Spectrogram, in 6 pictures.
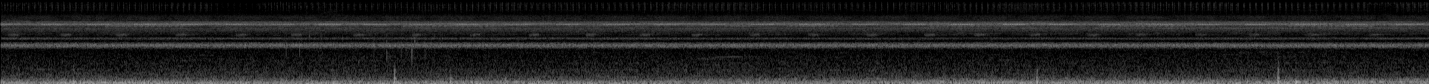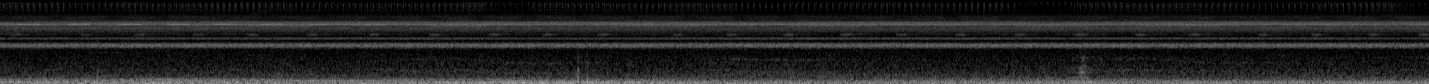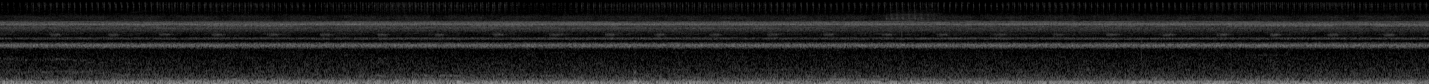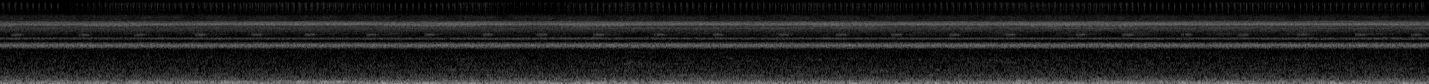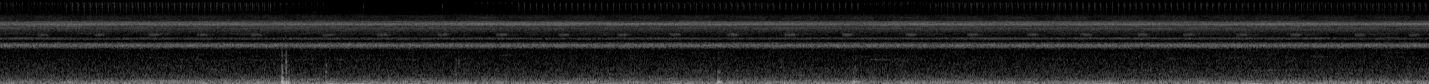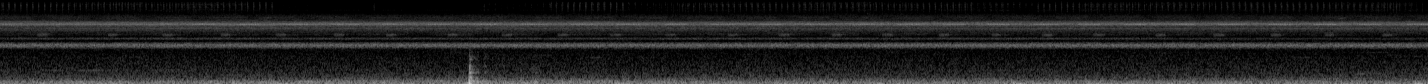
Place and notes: In the jungle outside Quibdo, Colombia - jungel1
Recording from jungle outside Quibdo, Colombia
